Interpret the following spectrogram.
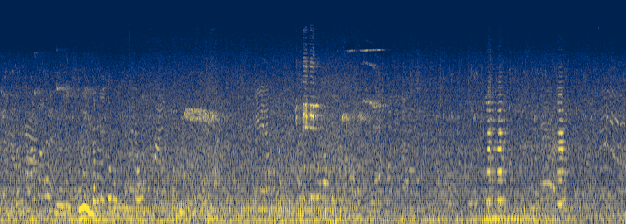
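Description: Busy street traffic with voices in the background and short vehicle-horn toots, the clearest about six and ten seconds in.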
